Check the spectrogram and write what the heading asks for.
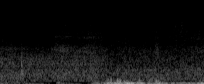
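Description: Faint, even outdoor hiss, then from about a second in an irregular low rumble of wind buffeting the microphone.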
